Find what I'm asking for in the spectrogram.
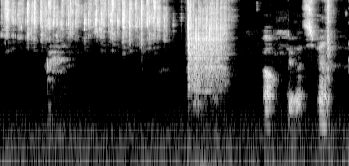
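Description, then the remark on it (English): Dice rolled for damage in a game clatter and rattle across a surface, a sustained bright rattling followed by a sharp burst and a few quick clicking tumbles, with no one speaking. “Roll damage.”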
